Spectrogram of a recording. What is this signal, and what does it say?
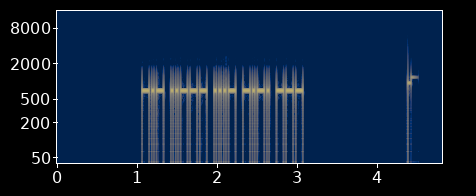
Morse code, heard as a keyed tone, about 40 wpm, 700 Hz. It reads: K2VCO
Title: Call Signs - 40wpm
